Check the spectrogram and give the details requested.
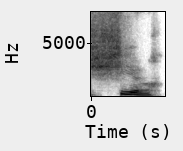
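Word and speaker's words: שיר: This word is sh with an E and a R is shir.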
